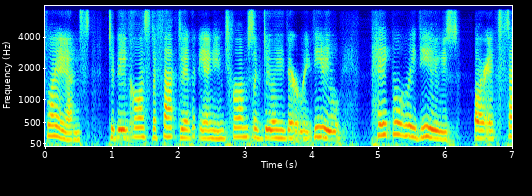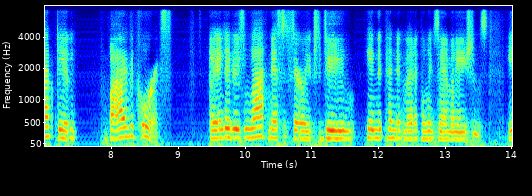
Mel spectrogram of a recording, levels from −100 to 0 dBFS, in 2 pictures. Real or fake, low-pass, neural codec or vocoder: fake; 7.2 kHz; codec, 16 kHz, 0.5 kbps, FreqCodec, smaller model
